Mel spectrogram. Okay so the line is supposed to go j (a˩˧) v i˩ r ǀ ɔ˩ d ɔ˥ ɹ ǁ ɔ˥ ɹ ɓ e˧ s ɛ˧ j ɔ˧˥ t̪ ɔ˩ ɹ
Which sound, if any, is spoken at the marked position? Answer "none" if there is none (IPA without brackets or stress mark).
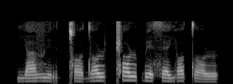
a˩˧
